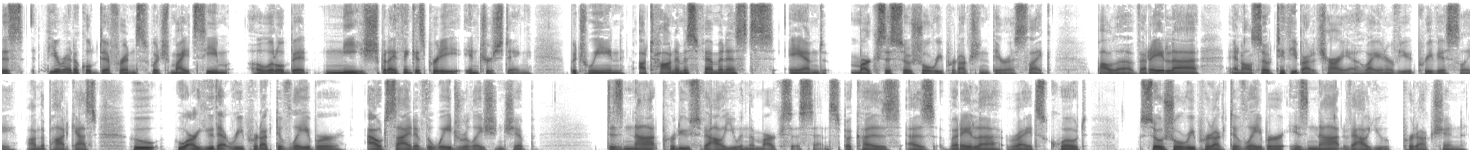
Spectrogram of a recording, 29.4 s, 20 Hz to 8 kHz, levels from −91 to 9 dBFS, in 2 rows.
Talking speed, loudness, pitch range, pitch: 140 wpm, -22 LUFS, 90-115 Hz, 95 Hz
